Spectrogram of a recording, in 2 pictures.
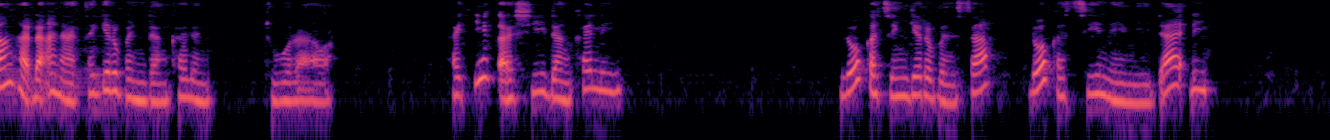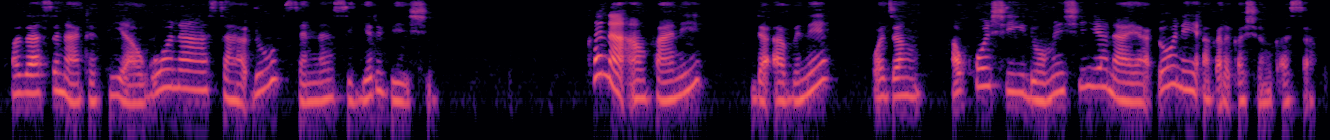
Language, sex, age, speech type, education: Hausa, female, 15-29, spontaneous, primary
